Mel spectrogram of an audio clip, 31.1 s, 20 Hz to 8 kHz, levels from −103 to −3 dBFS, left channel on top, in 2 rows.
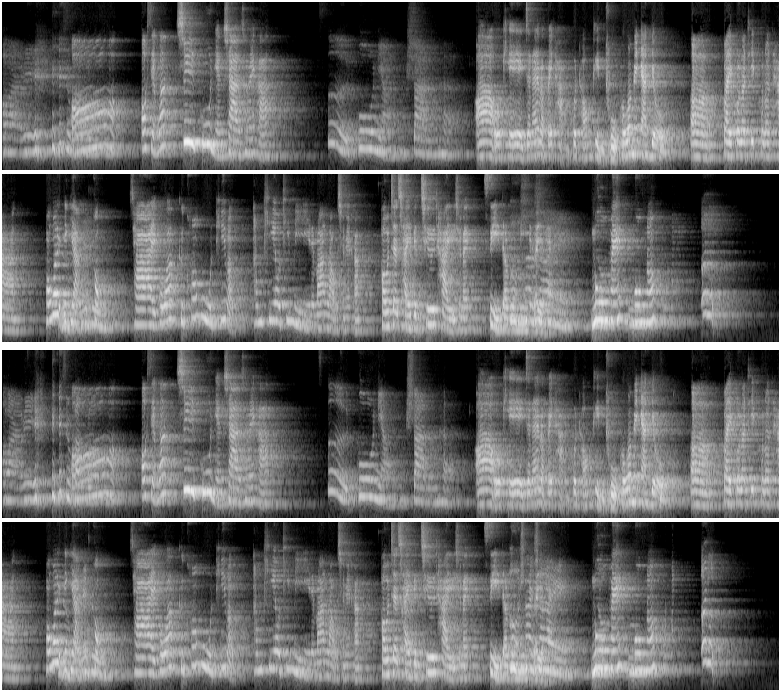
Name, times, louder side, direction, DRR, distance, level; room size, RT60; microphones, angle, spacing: voice 1, 0.0-2.1 6.5-9.1 16.7-17.6 23.6-23.8 25.7-26.9 27.4-27.6 28.1-28.4 29.5-29.8, right 2 dB, 50° right, 3 dB, 0.6 m, -29 dB
voice 2, 1.4-2.3 2.8-5.4 9.5-13.2 13.8-14.2 14.4-15.9 16.4-17.5 18.1-20.2 20.6-22.7 23.1-24.9 25.3-26.5 27.3-28.6, left 1 dB, 10° left, 7 dB, 0.4 m, -23 dB
6.4 x 5.7 x 7.2 m, 1.4 s
head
